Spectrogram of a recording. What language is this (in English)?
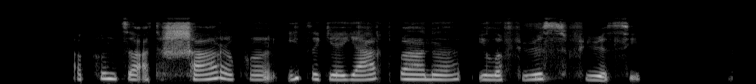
Abkhazian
